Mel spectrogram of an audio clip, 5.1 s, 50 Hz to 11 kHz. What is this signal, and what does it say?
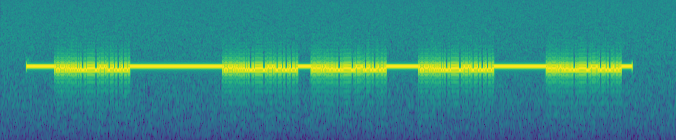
300-baud modem data (Bell 103 tones), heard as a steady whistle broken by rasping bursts, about 300 baud, 200 Hz shift.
